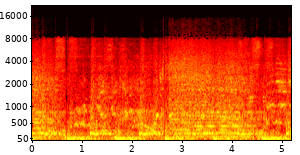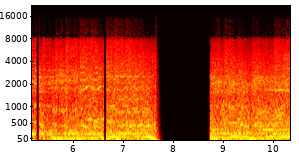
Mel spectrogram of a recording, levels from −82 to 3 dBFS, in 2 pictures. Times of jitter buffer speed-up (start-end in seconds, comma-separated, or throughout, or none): none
